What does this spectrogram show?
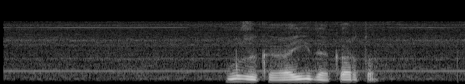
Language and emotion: Russian, neutral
